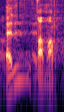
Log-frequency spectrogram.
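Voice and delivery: «القمر» as al-qamar with a distinct l; clear lam. Shown as a demonstration. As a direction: sound the l fully in «القمر». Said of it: "اللام تكون مظهرة". («القمر» بإظهار اللام)

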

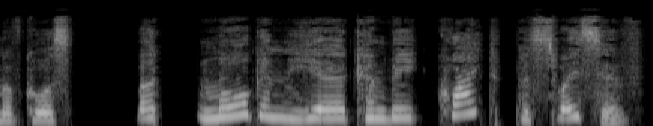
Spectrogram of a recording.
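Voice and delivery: a hint of a witch talking down to a silly boy; patronising witch. A narrator's reading. Judith explains Morgan's killings.

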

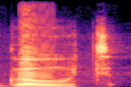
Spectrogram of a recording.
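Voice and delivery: goat said clearly with a hard g; teacher models goat; model pronunciation. Shown as a demonstration. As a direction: goat carefully enunciated. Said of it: "مرة كمان".

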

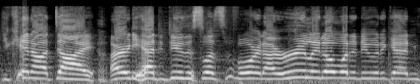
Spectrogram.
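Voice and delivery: fast frantic plea. Real, not acted. Gamer frantically pleading with his dying patient, fast and loud. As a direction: beg him fast not to die.

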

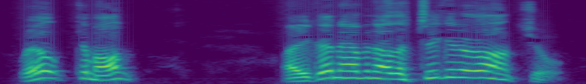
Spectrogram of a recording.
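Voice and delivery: loud, high, rapid demand; impatient bus conductor. Acted. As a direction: hurry the passenger along at full voice.

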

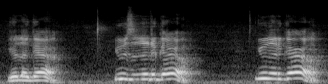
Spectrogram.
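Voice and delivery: teasing, climbing into a loud falsetto; mock squeal. Telling someone you a little girl, high mocking squeal.

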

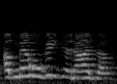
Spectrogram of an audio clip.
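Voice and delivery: usual speaking voice

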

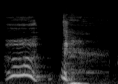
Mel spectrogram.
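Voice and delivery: sharp, high, loud gasp; startled gasp. Real, not acted. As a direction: jump at a scare. Startled while playing horror game.

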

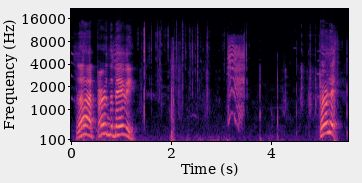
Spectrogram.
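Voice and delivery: high, loud and eager; excited. Real, not acted. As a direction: yell it with glee. Burning the doll excitedly.

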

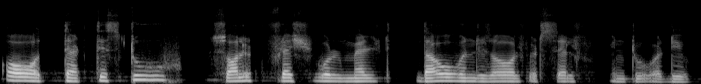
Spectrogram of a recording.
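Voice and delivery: slow, emphatic stage recitation; reciting Hamlet. Acted. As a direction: open with a loud, drawn-out lament. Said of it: "तो शुरू करें फिर Hamlet की first soliloquy".

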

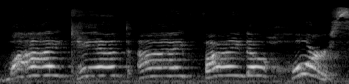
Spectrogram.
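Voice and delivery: slow loud frustrated yell. Acted. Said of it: "he yelled".

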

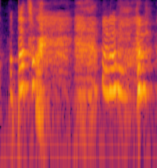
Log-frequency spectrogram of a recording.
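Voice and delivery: high, loud laugh-crying; laughing through tears. Real, not acted. Fan laugh-cries over her band's postcard. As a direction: giggle while tearing up.

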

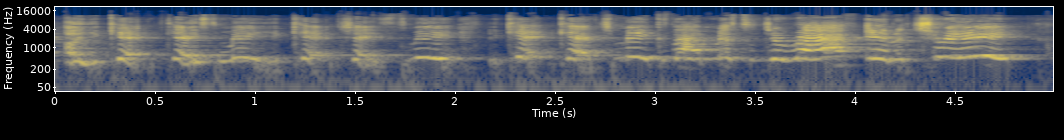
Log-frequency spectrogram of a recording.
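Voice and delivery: high, loud teasing giraffe voice; sing-song teasing giraffe; cheeky giraffe. Acted. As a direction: taunt like a playful giraffe in a tree. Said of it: "it's like".

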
